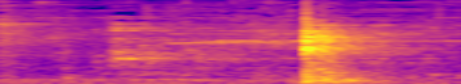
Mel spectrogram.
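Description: A single loud slam-like thud about one and a half seconds in, dying away quickly.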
